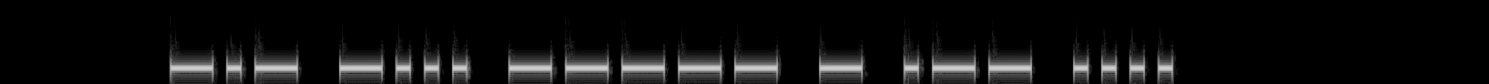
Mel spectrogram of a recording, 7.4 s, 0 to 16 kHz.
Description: Morse code, heard as a keyed tone, about 20 wpm, 700 Hz. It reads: KB0TWH
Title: Speed Racing - USA Call Signs 17wpm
